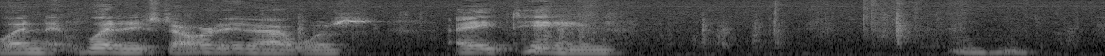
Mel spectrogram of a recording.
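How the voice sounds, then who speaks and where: A woman with a Texas accent speaks at a very slow pace in a fairly low pitch with fairly even intonation. Noticeable background noise is present. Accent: Texas Southern. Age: 80s+. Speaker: grandmother interviewed about her life. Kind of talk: interview answer.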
